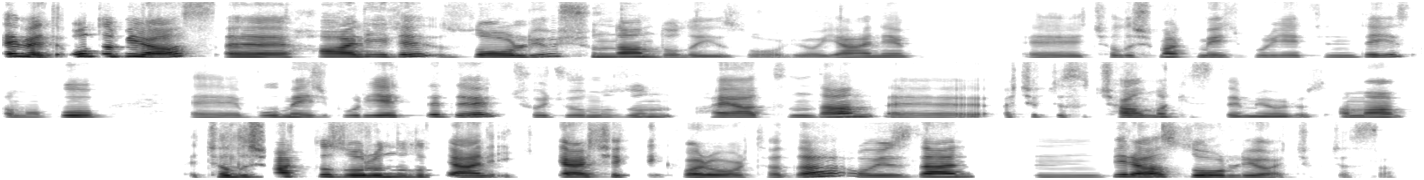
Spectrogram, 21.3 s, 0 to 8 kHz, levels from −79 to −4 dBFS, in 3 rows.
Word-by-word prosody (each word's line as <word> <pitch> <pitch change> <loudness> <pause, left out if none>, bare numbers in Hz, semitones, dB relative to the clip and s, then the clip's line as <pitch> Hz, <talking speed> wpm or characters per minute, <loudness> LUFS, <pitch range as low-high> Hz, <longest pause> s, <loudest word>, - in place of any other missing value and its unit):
Evet, 270 -5 +6
o 320 +1 +5
da 320 -2 +4
biraz, 310 +3 +6
eee, 215 -1 0
hâliyle 255 +3 +1
zorluyor. 240 +4 0
Şundan 250 -4 -3
dolayı 160 -5 -12
zorluyor, 150 0 -20
yani, 175 +1 -10 0.6
eee, 165 -1 -14
çalışmak 200 +4 -8
mecburiyetindeyiz 200 +5 -12
ama 200 0 -15
bu, 220 0 0 0.4
eee, 175 -1 -16
bu 215 +2 -10
mecburiyette 210 +3 -6
de 255 +4 -2
çocuğumuzun 205 +3 -15
hayatından, 195 +5 -4
eee, 185 -1 -14
açıkçası 215 +1 -20
çalmak 200 +4 -5
istemiyoruz. 160 - -12
Ama 205 +1 -5 1.0
E, - - -20
çalışmakta 260 +4 +1
zorunluluk, 235 -1 +3
yani, 180 -2 +6
2 - - -24
gerçeklik 220 0 +1
var 175 - +4
ortada. 170 - 0
O 235 - -5
yüzden, 235 0 +3 0.3
ımm, 200 -1 -18
biraz 245 -1 +4
zorluyor 200 -4 +1
açıkçası. - - -23
215 Hz, 115 wpm, -20 LUFS, 195-240 Hz, 1.0 s, Evet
